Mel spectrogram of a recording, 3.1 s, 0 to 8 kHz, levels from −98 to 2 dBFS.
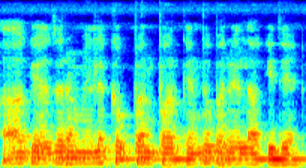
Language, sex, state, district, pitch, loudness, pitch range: Kannada, male, Karnataka, Bangalore, 95 Hz, -16 LUFS, 90-100 Hz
